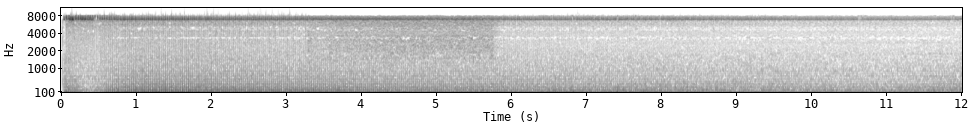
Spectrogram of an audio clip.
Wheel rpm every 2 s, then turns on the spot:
0, 0, 0, 0, 0, 0.
none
